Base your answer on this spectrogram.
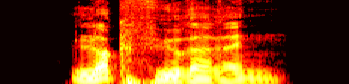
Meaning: clipping of Lokomotivführerin (train driver) (female)
- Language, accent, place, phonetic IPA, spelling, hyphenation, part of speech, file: German, Germany, Berlin, [ˈlɔkˌfyːʁəʁɪn], Lokführerin, Lok‧füh‧re‧rin, noun, De-Lokführerin.ogg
